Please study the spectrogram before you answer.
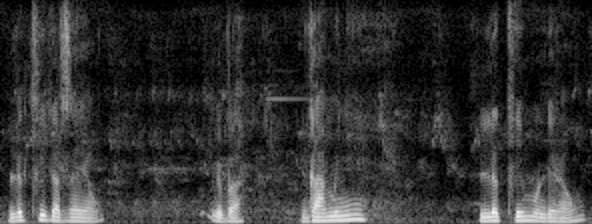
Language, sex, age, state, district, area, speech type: Bodo, male, 45-60, Assam, Chirang, rural, spontaneous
